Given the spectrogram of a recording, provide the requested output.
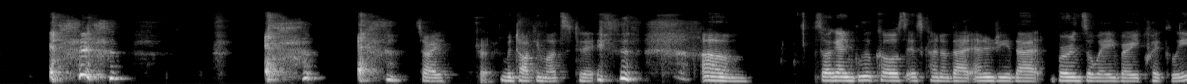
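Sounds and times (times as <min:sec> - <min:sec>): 
loud harsh cough: 0:00.5 - 0:01.4, 0:02.7 - 0:04.1
speech: 0:03.9 - 0:07.6, 0:08.2 - 0:11.8.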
